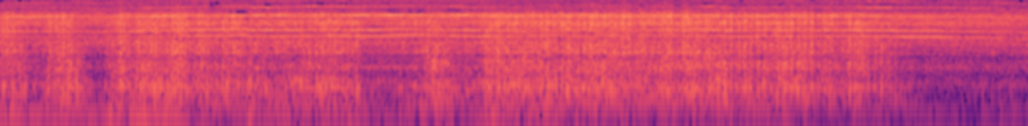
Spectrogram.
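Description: Electric hand mixer running with a steady high whine, its beaters churning chunks of butter into the biscuit mix in a plastic bowl.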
